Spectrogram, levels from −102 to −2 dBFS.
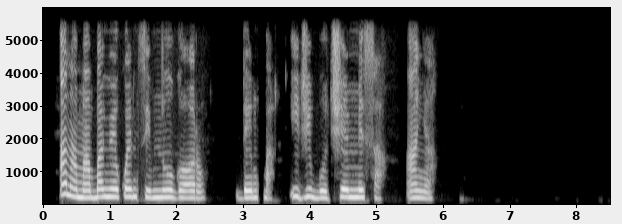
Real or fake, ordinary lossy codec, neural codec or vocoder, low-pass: fake; none; vocoder, 44.1 kHz, 128 mel bands every 512 samples, BigVGAN v2; 5.4 kHz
